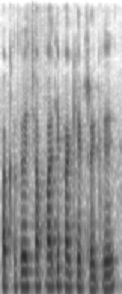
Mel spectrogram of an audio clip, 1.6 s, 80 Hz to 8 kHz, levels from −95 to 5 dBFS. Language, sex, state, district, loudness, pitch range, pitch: Tamil, male, Tamil Nadu, Kanyakumari, -19 LUFS, 140-155 Hz, 150 Hz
